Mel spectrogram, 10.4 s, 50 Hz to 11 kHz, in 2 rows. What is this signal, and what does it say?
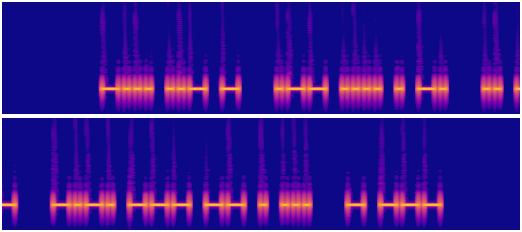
Morse code, heard as a keyed tone, about 22 wpm, 700 Hz. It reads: BUT WHEN IT COMES TO
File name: practice / 22wpm / Build A Phrase - 5-Word Phrases - 22wpm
